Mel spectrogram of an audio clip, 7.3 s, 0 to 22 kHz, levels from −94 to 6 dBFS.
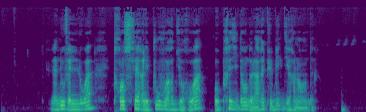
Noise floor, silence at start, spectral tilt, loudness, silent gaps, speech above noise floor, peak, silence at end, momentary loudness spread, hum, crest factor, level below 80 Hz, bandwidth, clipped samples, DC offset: -73 dBFS; 1 s; -5.5 dB/octave; -28 LUFS; none; 46 dB; -10 dBFS; 0.45 s; 17 LU; none; 20 dB; -60 dBFS; 17 kHz; under 0.1%; under 0.1%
